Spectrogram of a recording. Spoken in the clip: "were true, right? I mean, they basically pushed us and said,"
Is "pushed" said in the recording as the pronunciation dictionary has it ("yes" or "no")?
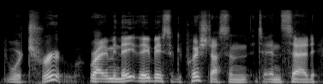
yes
